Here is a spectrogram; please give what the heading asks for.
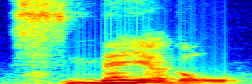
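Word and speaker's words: Sméagol: much too strong for the mean soul of Smeagol that's how you properly say his name but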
